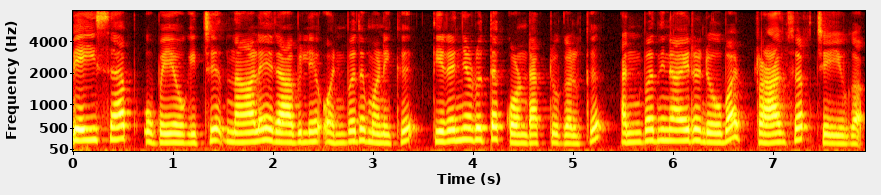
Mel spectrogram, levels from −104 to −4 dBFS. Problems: none marked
